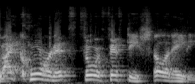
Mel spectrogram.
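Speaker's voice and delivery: put-on ranting voice, nonsense sounds. Imitating Boardroom Jimmy ranting nonsense about trading: Boardroom Jimmy voice. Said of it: "He just go".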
